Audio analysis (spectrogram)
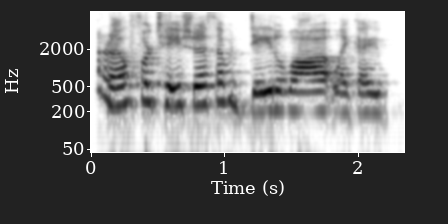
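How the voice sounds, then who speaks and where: A woman's voice: a little high, fast talker, a bit bright. A woman in her thirties, a coach talking as a podcast guest, speaking openly in a chatty way with many fillers and restarts. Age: 30s. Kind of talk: candid casual interview.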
